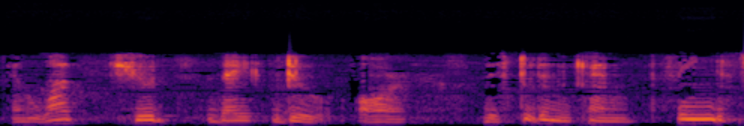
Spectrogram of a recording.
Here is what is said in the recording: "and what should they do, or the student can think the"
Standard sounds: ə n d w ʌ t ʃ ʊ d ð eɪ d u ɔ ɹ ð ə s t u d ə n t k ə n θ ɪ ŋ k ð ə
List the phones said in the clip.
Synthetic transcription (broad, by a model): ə n w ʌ t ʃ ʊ d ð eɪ d u ɔ ɹ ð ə s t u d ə n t k ə n s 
